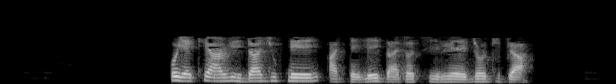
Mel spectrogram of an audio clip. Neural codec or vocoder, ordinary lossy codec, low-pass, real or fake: autoencoder, 22.05 kHz, a latent of 192 numbers a frame, VITS, trained on one speaker; MP3, 16 kbps; 3.6 kHz; fake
